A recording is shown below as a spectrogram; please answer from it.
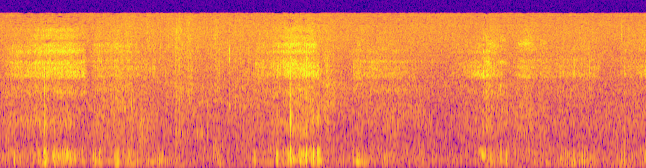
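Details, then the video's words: Sleeping English Bulldog lying on its back, paws up, snoring in rough, snorting bursts roughly every one to two seconds, a low rattle topped with breathy hiss, quiet room. "Bulldog :une patate qui ronfle"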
